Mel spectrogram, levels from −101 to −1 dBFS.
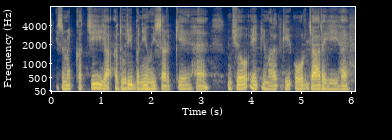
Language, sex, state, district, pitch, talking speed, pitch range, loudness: Hindi, male, Uttar Pradesh, Lalitpur, 120 Hz, 155 wpm, 115-130 Hz, -18 LUFS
